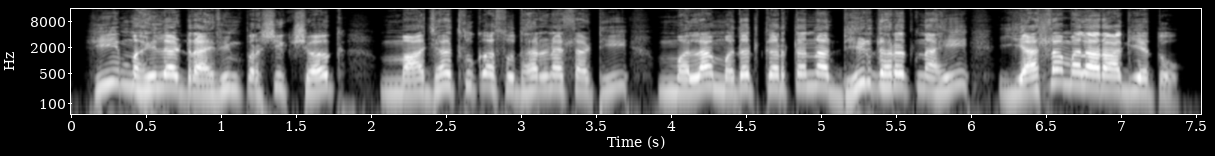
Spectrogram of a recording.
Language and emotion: Marathi, angry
